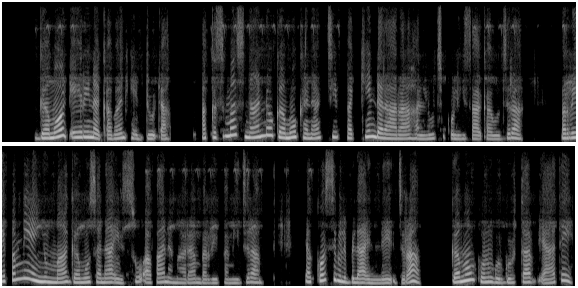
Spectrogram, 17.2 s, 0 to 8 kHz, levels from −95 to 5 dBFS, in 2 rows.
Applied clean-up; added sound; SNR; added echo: none; none; none; none.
